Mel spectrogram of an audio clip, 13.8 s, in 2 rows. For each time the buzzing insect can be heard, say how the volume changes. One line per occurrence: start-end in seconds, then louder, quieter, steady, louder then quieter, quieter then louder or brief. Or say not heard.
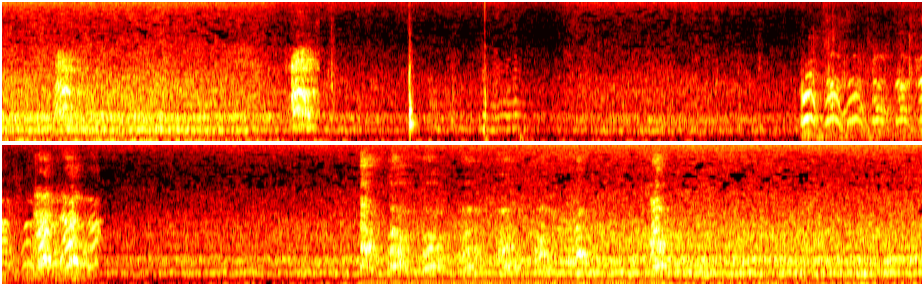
0.0-13.7 quieter then louder.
